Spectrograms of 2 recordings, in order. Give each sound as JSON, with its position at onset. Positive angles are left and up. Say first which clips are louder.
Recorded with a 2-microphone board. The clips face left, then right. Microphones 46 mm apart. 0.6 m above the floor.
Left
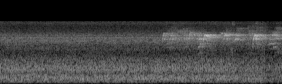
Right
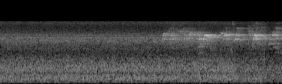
{"t": 1.6, "sound": "a bird", "louder": "even", "side_deg": 10, "distance_m": 1.7}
